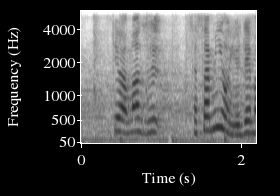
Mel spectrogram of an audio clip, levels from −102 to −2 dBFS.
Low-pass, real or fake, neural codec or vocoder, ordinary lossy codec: 5.4 kHz; fake; vocoder, 44.1 kHz, 128 mel bands, Pupu-Vocoder; Opus, 64 kbps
